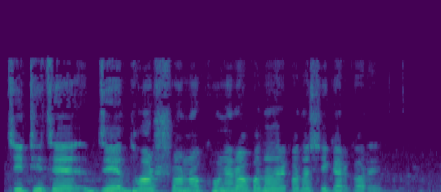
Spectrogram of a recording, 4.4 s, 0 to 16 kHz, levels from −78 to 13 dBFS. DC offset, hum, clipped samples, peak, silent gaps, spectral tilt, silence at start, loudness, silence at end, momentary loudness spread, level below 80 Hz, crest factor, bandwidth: under 0.1%; none; under 0.1%; -8 dBFS; none; -5.5 dB/octave; 0.1 s; -24 LUFS; 0.6 s; 8 LU; -56 dBFS; 18 dB; 11.5 kHz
